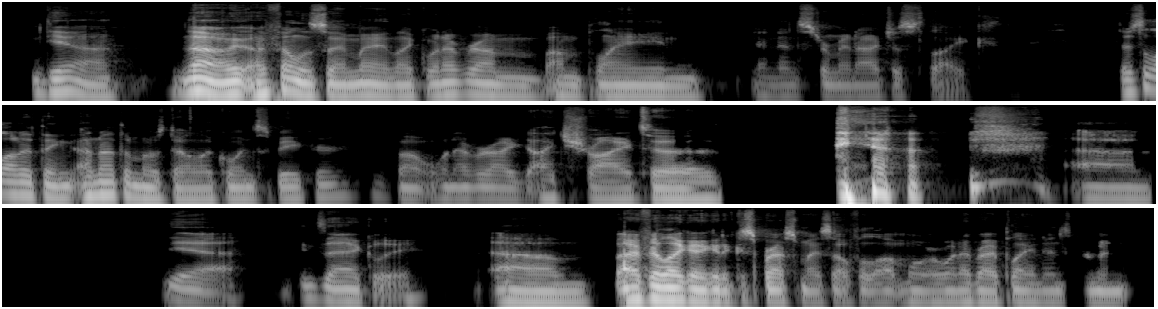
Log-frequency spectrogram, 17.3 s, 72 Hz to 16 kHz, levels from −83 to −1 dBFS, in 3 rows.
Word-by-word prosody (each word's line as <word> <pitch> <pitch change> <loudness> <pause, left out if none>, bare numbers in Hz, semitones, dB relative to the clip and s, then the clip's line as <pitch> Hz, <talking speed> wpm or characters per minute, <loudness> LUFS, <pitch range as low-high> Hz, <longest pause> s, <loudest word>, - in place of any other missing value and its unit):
Yeah, 110 -7 -4 0.3
no, 115 -4 +7
yeah, 105 - +5
I - - +4
feel 120 +3 0
the 95 - +3
same 90 -1 0
way, 95 -2 -1
like, 85 0 -7
whenever 100 +2 -4
I'm 85 -4 -7
I'm 90 -1 -9
playing 85 -2 -8 0.3
an 85 -1 -24
instrument, 85 0 -10
I 85 0 -13
just, - - -8
like - - -20 0.7
there's 115 0 -6
a - - -6
lotta 120 -2 -3
thing 100 -3 -5
I'm 110 - -2
not 120 0 -1
the 110 - -6
most 90 -2 -5
eloquent 85 +1 -8
speaker, 105 +5 -12 0.2
but 85 -2 -13
whenever 90 0 -12
I 85 - -9
I 90 - -10
try 85 -1 -5
to 80 0 -4 0.8
yeah. - - +7 0.8
Uh, 90 -1 -10 0.9
yeah, - - -8 0.3
exactly, 105 -1 -8 0.4
um, 85 -2 -3
I 110 - +8
feel, 115 -2 +8
like, 105 -1 +9
I 95 - +8
could 95 - +2
express 85 - +1
myself - - -6
a - - -9
lot 90 0 -11
more 85 -1 -11
whenever 90 0 -7
I 85 - -3
play 90 +1 -8
an 85 - -12
instrument. 85 0 -11
90 Hz, 185 wpm, -26 LUFS, 85-100 Hz, 0.9 s, like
